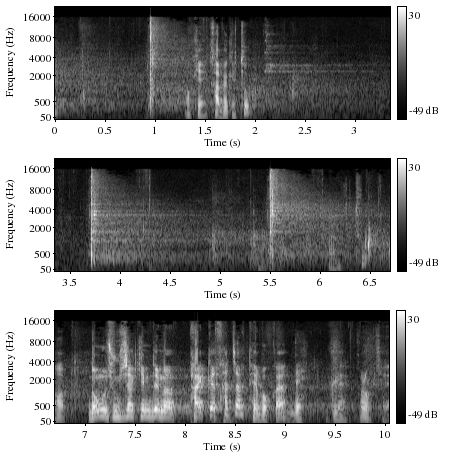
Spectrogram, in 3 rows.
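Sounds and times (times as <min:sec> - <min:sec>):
racket hitting shuttlecock: 0:00.1 - 0:07.0.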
